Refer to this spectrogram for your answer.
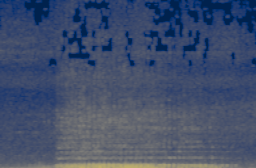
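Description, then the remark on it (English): A deep, rumbling alligator bellow, a growling mating call, from an alligator by the Twin Canals, swells in after a quiet start, a low vibrating growl with a rough, throaty texture that holds for about two seconds before fading out. No one speaks. “That's that growling. That mating. I think it's something to do with mating.”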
